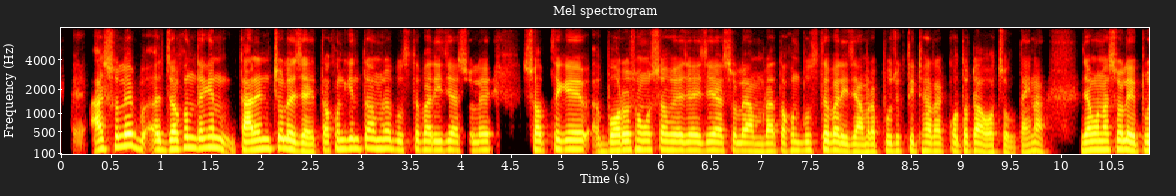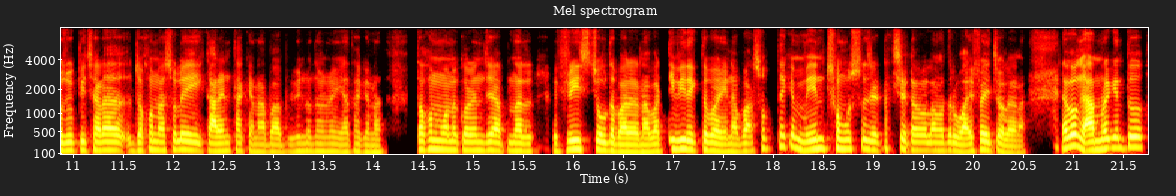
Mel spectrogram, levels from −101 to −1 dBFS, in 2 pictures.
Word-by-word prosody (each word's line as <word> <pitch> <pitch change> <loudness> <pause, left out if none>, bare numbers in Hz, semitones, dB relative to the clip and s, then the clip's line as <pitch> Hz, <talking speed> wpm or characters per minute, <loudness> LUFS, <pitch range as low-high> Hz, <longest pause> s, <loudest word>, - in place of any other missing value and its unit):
এ - - -14 0.2
আসলে 200 +6 +3 0.3
আ - - +4
যখন 165 +4 +3
দেখেন 190 +1 +1 0.2
কারেন্ট 165 +3 +5
চলে 170 -3 +4
যায় 125 -2 +1
তখন 165 +4 -2
কিন্তু 175 +1 -2
আমরা 170 +1 0
বুঝতে 150 +2 -5
পারি 150 -1 +1
যে - - +2
আসলে 145 +1 -4 0.5
সবথেকে 155 +2 0 0.2
আ - - -5
বড় 145 +1 +5
সমস্যা 155 0 -1
হয়ে 145 0 +2
যায় 145 0 +2
যে 145 - 0
আসলে 140 0 -4
আমরা 130 +1 -2
তখন 145 +2 -3
বুঝতে 145 +2 -2
পারি 140 -3 +2
যে 125 - -1
আমরা 125 0 -2
প্রযুক্তি 135 0 -5
ছাড়া 135 -1 -1
কতটা 140 +1 -1
অচল। 115 -3 -8
তাই 115 +1 -5
না? - - -2 0.4
যেমন 150 +1 +4
আসলে 155 0 +3
প্রযুক্তি 140 +1 -1
ছাড়া 145 0 +4 0.3
যখন 150 +2 -1
আসলে 155 +2 -1
এই 145 - -1
কারেন্ট 130 +1 +2
থাকে 135 - -7
না - - -3
বা 120 - -1
বিভিন্ন 130 +2 -8
ধরনের 130 0 -7
ইয়া 120 - -7
থাকে 120 -2 -8
না, - - -6 0.4
তখন 155 +2 +2
মনে 150 -1 0
করেন 145 -1 0
যে - - +2
আপনার 135 -1 -2 0.3
এ - - -8
ফ্রিজ 160 +1 +4
চলতে 140 -2 +3
পারে 120 0 +4
না - - +1
বা - - +1
টিভি 165 0 +4
দেখতে 155 0 0
পারি 130 -2 +2
না। - - 0
বা - - +3
সবথেকে 190 +4 -4
মেইন 165 +3 +3
সমস্যা 170 -1 0
যেটা 150 +3 -4
সেটা 160 -4 0
হলো 140 0 -1
আমাদের 140 0 -3
Wi-Fi 130 +6 +2
চলে 110 -2 0
না। - - -10 0.4
এবং 220 +4 +8
আমরা 160 +4 +3
কিন্তু 185 +1 +2
145 Hz, 220 wpm, -22 LUFS, 135-160 Hz, 0.5 s, এবং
